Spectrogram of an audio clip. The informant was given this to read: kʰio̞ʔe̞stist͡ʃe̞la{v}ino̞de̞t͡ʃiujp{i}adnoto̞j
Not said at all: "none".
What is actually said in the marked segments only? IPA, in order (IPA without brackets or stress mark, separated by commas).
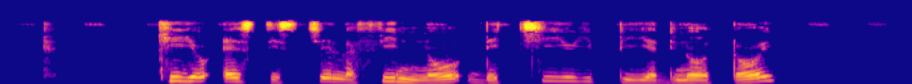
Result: f, i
